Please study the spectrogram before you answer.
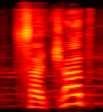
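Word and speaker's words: שחת: porque la palabra hebrea sachat se escribe con s Samuel y ch como suena sachat con té de tío al final y esta palabra significa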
